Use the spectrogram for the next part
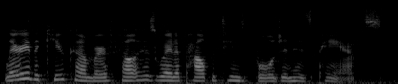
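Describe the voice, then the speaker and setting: A woman podcast host reading comic fan fiction aloud and chatting casually, expressive and foul-mouthed. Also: fairly low pitch, moderate pace.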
